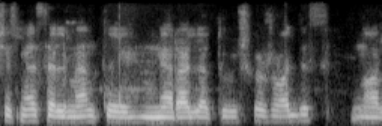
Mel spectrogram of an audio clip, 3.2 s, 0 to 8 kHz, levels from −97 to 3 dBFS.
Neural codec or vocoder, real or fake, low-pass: none; real; 7.2 kHz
